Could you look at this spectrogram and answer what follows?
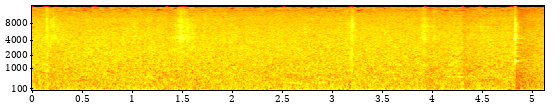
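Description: Steady rushing noise of wind buffeting the microphone, with a few faint knocks.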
